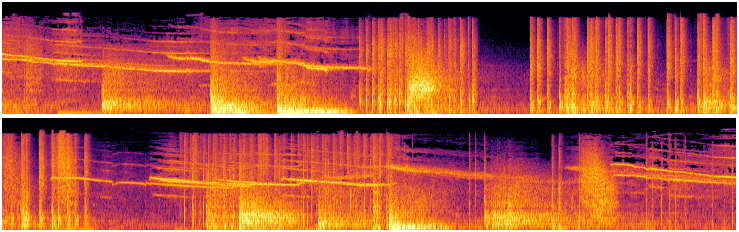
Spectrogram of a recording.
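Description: Fireworks going off: whistles falling in pitch, deep booms of bursting shells, and a long stretch of rapid crackling about a third of the way in.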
